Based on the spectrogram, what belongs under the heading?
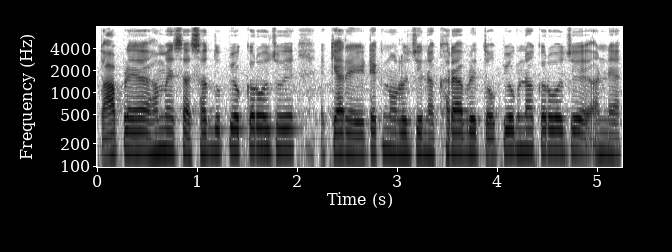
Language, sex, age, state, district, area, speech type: Gujarati, male, 30-45, Gujarat, Rajkot, urban, spontaneous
